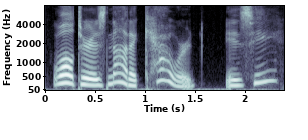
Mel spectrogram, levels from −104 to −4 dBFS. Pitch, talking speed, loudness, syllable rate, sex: 260 Hz, 175 wpm, -17 LUFS, 4.7 syllables/s, female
